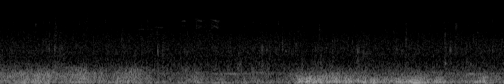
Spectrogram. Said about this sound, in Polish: Uwielbiam burzę. Słuchaj, mamy tutaj naturalną ambiencję. Ambient puszczy, rzek, burza i tak dalej, właśnie żaby, ptaki.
